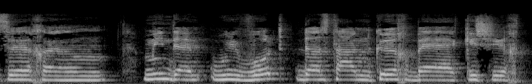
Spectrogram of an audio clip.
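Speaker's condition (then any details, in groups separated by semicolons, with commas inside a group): Down syndrome; congenital, chance genetic change, not detected prenatally, weak hypotonic infant, early breastfeeding difficulty, age 23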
